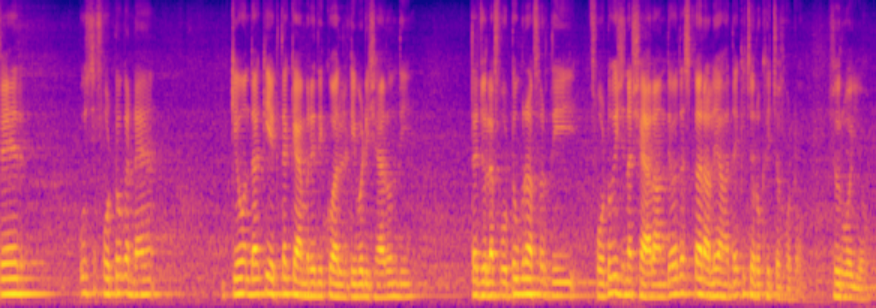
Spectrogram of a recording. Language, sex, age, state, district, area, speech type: Dogri, male, 18-30, Jammu and Kashmir, Jammu, rural, spontaneous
